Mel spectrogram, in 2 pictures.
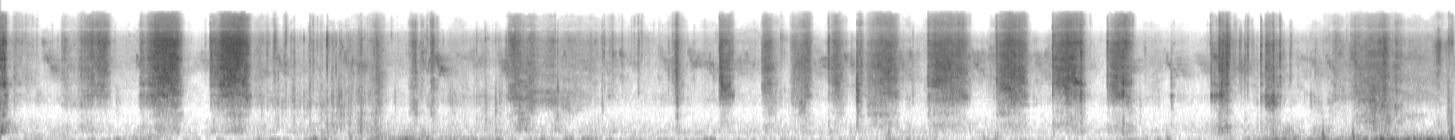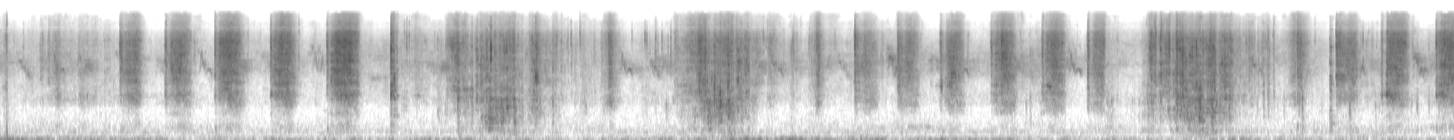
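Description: Hand tool rasping in repeated short strokes, roughly one to two a second, with a few longer, heavier strokes in the second half.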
